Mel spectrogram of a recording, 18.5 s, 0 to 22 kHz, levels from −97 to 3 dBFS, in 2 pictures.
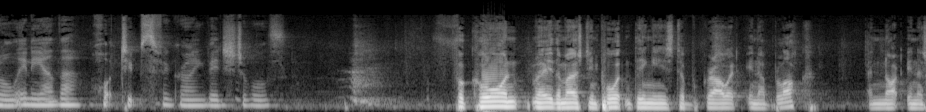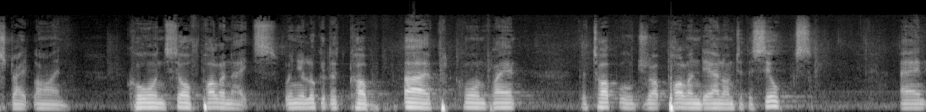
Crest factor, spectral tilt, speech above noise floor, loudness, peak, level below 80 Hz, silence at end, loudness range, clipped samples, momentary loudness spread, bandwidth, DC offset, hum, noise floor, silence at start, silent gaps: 20 dB; -7 dB/octave; 38 dB; -19 LUFS; 0 dBFS; -44 dBFS; 0 s; 14 LU; under 0.1%; 18 LU; 13 kHz; under 0.1%; none; -56 dBFS; 0 s; none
